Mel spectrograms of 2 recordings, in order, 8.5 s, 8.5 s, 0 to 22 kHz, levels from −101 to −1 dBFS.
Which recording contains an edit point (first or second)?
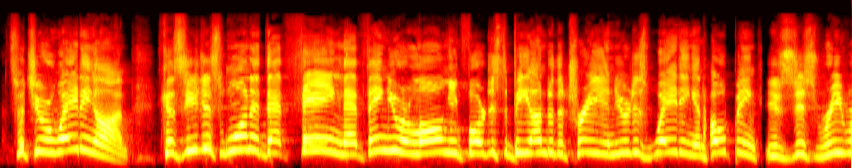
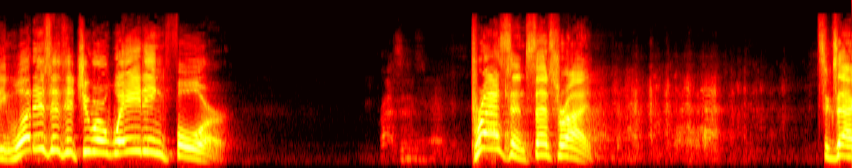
first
